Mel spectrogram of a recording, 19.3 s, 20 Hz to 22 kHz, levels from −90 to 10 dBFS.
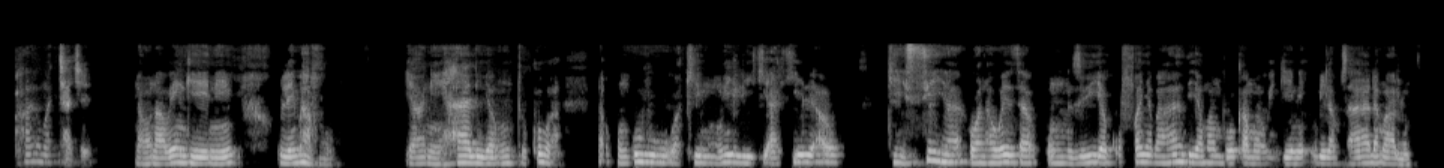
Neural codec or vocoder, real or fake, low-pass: vocoder, 22.05 kHz, 80 mel bands, Vocos; fake; 7.2 kHz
